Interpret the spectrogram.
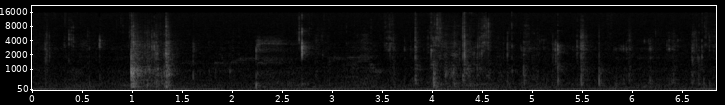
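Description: A person chewing and biting hard, crispy fried chicken wings, with scattered crunches and clicks. A louder double crunch comes about a second in.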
